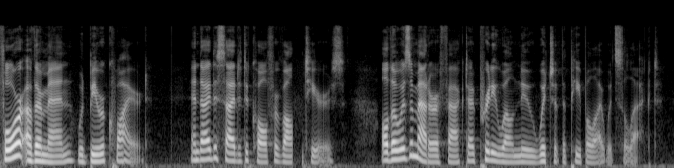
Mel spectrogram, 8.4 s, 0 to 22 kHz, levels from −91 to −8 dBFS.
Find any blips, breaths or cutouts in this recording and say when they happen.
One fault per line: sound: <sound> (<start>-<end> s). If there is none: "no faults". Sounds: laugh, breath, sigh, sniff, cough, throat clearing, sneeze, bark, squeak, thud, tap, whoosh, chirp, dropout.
sound: dropout (3.7-3.8 s)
